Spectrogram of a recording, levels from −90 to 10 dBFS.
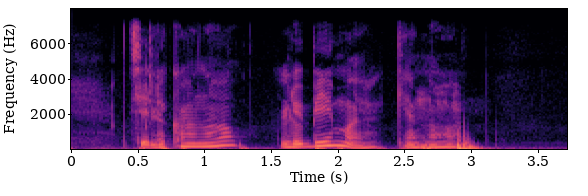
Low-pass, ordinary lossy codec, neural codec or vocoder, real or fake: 7.2 kHz; none; none; real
